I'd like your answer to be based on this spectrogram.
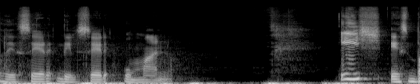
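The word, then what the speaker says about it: ish (איש): Varón se dice ish. I-S-H.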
